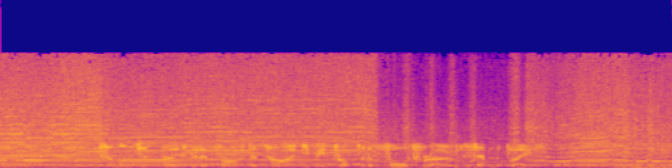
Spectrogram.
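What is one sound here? A racing car engine snarls and crackles as it quickly shifts down for a corner.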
